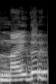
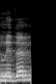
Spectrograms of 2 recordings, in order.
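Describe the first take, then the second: First: The first vowel sounds like 'eye'. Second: The first vowel sounds like 'ee'. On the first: "नाइदर के साथ इसको निदर भी पढ़ते हैं" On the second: "इसको निदर भी पढ़ते हैं"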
